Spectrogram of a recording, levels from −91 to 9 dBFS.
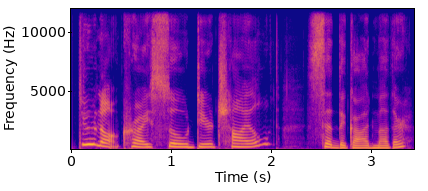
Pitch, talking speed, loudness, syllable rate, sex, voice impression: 270 Hz, 155 wpm, -16 LUFS, 4.0 syllables/s, female, very feminine, young, very thin, very tensed, powerful, very bright, soft, very clear, fluent, very cute, intellectual, very refreshing, sincere, slightly calm, very friendly, very reassuring, very unique, slightly elegant, slightly wild, very sweet, slightly strict, intense, slightly sharp, light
